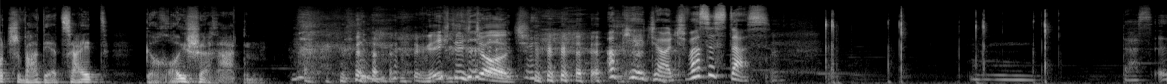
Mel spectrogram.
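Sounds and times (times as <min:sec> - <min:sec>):
speech: 0:00.0 - 0:08.4, 0:11.2 - 0:11.6
laughter: 0:02.9 - 0:06.9
handbag clasp snapped open and shut: 0:08.2 - 0:10.7.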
